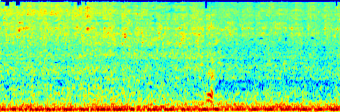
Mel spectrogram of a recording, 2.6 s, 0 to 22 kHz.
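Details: 1971 Ford Torino GT V8, after a no-start fix for a bad starter solenoid connection: settles into a steady, even low idle with a smooth rumble, no misses or knocks.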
